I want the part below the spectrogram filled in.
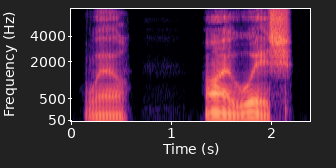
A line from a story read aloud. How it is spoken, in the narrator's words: said Bicky gloomily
